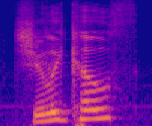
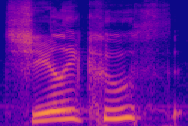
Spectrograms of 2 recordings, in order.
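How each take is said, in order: First: Chillicothe said as chilly-COATH, high and loud; long O in the last syllable of Chillicothe, rising; trying a pronunciation. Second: Chillicothe said as chilly-COOTH, high and loud; trying a pronunciation. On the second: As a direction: slowly sound out Chillicothe with an OO in the last syllable. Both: Shown as a demonstration. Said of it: "making up these names now".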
